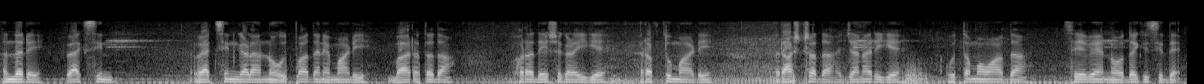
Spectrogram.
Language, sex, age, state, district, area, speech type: Kannada, male, 30-45, Karnataka, Udupi, rural, spontaneous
